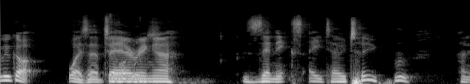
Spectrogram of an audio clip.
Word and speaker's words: Behringer: Bearinger Zenix 802 and it's a very nice little I think Behringer but yeah Behringer. Behringer. It's got a H in it so I just wanted to pronounce it.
